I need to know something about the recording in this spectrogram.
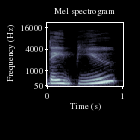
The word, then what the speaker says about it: debut: But I think it's a good debut. Is it? Yeah, it's her debut, and I Debut, think friend. Don't pronounce the T.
